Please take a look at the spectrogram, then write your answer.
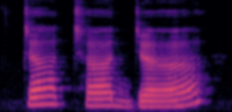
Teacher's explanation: संघर्षी व्यंजन होते हैं च छ ज का उच्चारण करते समय जीवा ऊपर उठकर तालू का स्पर्श करते है तथा कंठ छिद्र अवरुद्ध हो जाता है फल स्वरूप हवा को मुख से बाहर निकलने में संघर्ष का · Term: स्पर्श संघर्षी व्यंजन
